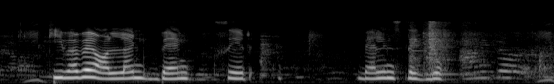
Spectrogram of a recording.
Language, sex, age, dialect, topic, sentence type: Bengali, female, 25-30, Rajbangshi, banking, question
